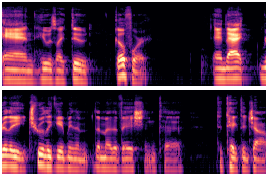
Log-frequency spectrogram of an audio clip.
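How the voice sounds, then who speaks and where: Long, frequent pauses break up this man's moderate pace. His voice sits at a medium pitch with fairly even intonation. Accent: Philadelphia. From Philadelphia, US. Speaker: financial advisor. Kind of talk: podcast interview, casual chat.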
